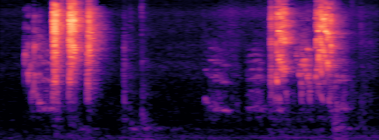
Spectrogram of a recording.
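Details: Budgerigars, pet parrots, chirping indoors in a small room: two bursts of harsh, buzzy, high-pitched squawking chirps, a quick pair near the start and another pair after a quiet gap with faint soft chatter.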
